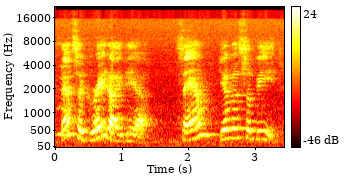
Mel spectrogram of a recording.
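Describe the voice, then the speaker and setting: A woman acting out an earnest older lady in a comic stage sketch, her voice swooping widely and delivered at a deliberate pace. The room rings around her, with amateur readers theater timing. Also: on the high side, very animated, darkish tone. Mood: cheerful. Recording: echoey room, faint background noise.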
